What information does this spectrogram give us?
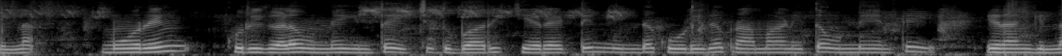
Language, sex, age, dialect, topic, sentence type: Kannada, female, 18-24, Central, agriculture, statement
